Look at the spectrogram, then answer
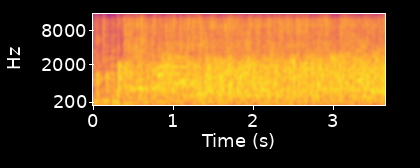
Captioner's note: applause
